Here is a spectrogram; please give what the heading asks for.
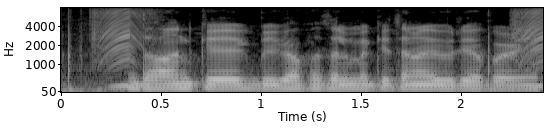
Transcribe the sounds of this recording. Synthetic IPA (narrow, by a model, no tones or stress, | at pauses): d̪ʱaːnkeːk̚biːɡʱapʰɐsəlmẽkɪt̪najuːɾijapɐɽiẽ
